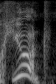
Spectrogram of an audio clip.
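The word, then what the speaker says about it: Huion: No, Huon, not Hewitt. Spelled like this.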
